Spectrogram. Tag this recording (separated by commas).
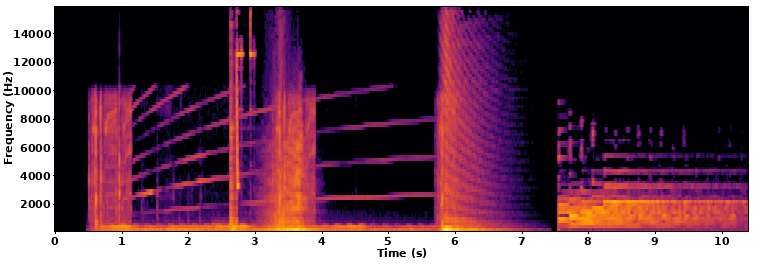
Music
